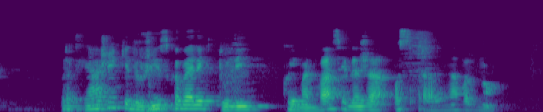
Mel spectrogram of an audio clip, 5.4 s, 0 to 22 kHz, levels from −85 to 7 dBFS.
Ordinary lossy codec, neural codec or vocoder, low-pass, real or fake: none; none; 7.2 kHz; real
